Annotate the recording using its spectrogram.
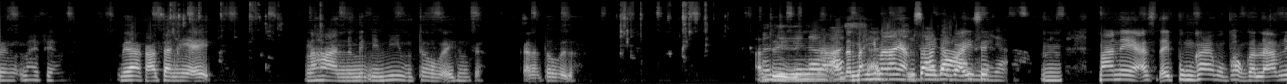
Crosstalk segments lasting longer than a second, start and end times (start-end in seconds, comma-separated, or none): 7.7-9.9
